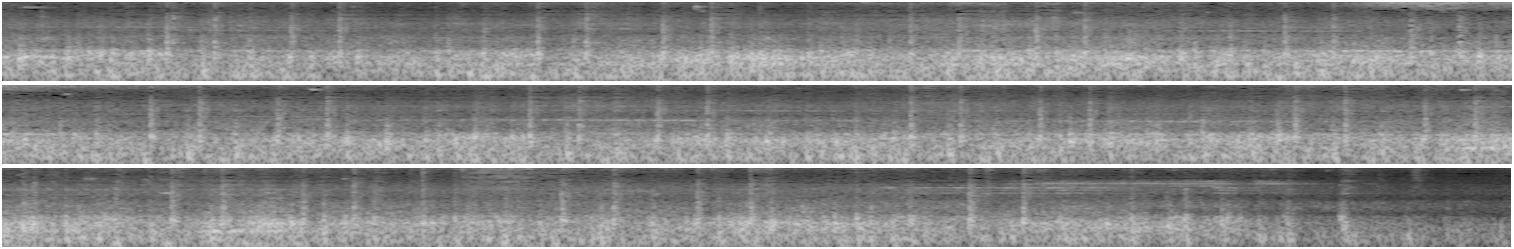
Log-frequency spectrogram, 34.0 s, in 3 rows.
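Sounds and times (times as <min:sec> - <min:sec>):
train coaches rumbling past: 0:00.0 - 0:33.9.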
